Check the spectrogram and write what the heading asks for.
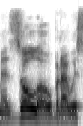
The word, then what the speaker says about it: Zoro: pronounced Zoro's name as Zolo, but I was saying, as far as I had known, that in Japanese, you never pronounce the R as an R, but as an L.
